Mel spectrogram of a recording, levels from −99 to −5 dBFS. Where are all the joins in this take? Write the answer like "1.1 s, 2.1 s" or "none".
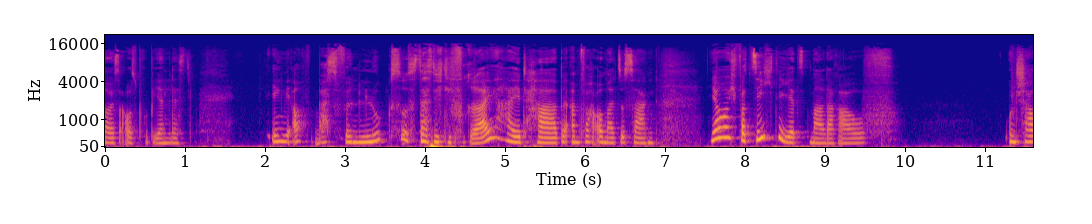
none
